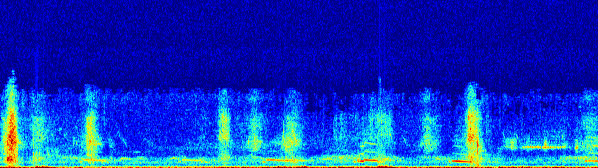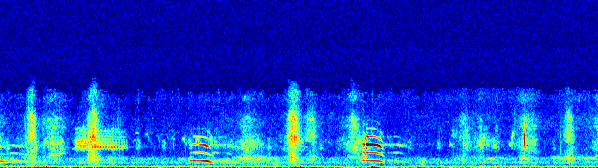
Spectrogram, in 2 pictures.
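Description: Birds calling repeatedly: short calls that drop in pitch, one every half second to a second, over a low wind rumble on the microphone, with scattered clicks.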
